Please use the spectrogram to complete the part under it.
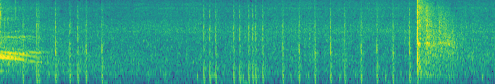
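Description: Rapid gunfire in a first-person shooter video game, bursts of sharp cracks in quick rhythmic runs with short pauses, fairly loud and up front, with a brief swoosh near the end.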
